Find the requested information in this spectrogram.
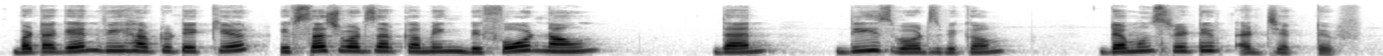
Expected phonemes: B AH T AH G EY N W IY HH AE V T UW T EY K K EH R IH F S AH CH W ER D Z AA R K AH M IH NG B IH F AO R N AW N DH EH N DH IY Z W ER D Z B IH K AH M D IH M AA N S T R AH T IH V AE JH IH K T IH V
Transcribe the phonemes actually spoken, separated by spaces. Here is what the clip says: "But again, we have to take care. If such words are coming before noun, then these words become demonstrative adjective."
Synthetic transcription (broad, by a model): B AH T AH G EY N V IY HH AE V T UW T EY K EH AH R IH F S AH CH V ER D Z AA R K AH M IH NG B IH F AO R N AW N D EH N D IY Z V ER D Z B IH K AH M D IH M AA N S T R AH T IH V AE JH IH K T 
